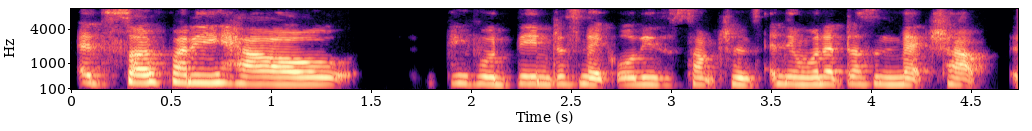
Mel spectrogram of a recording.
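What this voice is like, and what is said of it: New Zealand accent. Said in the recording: “my voice and my accent, because I do sound pretty Kiwi”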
